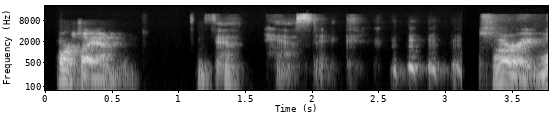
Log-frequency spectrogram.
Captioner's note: giggling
